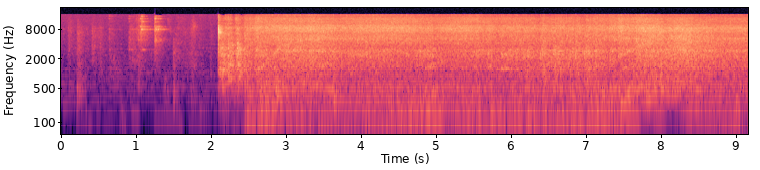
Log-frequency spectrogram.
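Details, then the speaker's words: Yamaha XJ650 motorcycle first start after battery charge and engine service: fires at once, steady even run with a couple of smooth revs, no misses or knocks; normal idle, possibly needing only idle adjustment. "it seems to be running ok just the idle so I think just need some idle adjustment that's all I think it needs it seems to be really really smooth"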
